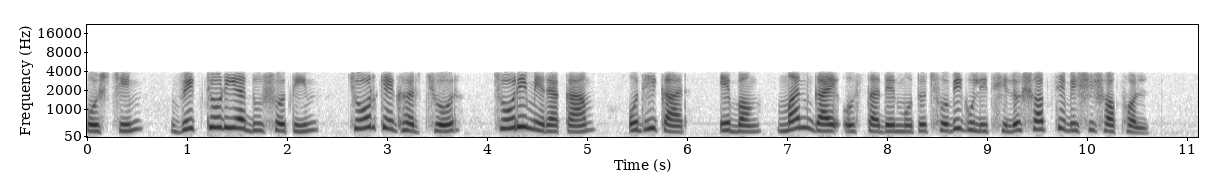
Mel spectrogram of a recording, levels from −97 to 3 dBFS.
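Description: No technical faults are audible.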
